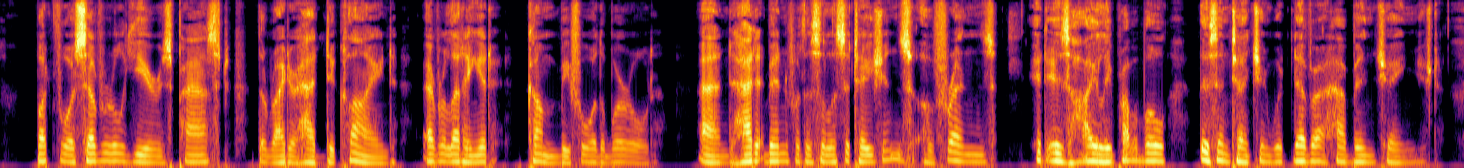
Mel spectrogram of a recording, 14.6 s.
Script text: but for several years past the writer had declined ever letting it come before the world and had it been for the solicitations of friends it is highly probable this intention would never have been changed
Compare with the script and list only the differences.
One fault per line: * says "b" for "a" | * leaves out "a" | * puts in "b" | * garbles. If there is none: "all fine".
all fine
